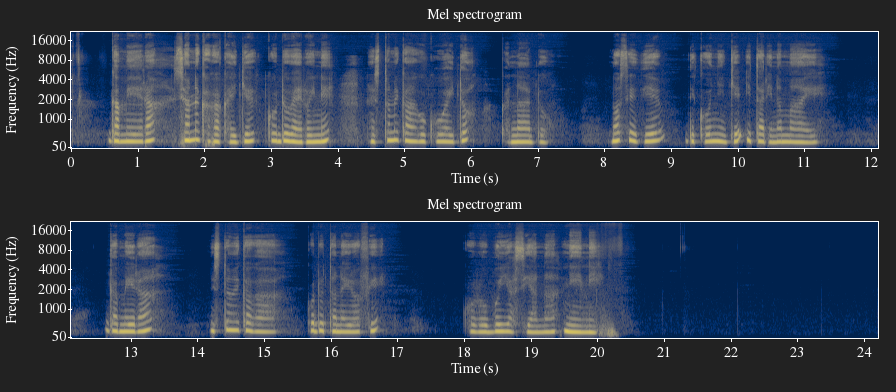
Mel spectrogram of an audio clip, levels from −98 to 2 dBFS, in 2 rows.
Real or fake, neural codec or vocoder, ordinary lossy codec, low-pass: real; none; none; none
